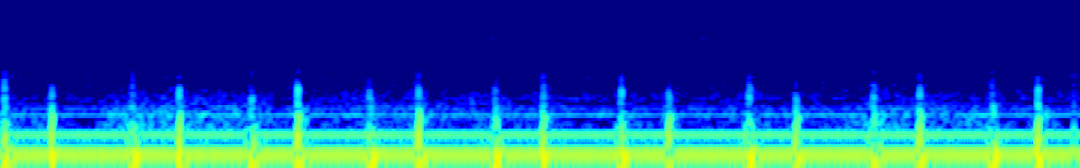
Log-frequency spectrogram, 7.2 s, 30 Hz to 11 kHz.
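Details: Own heart sounds recorded on a timer while napping, lying on the back (supine) rather than the usual face-down position: regular soft low thumps, about 70 a minute, over a steady low hum; normal heart sounds.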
